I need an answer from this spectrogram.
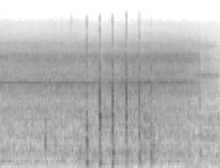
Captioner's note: hamming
